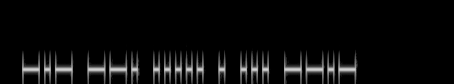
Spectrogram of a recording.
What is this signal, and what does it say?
Morse code, heard as a keyed tone, about 22 wpm, 700 Hz. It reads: KG5ESQ
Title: USA Call Signs Repeated 3x 22wpm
